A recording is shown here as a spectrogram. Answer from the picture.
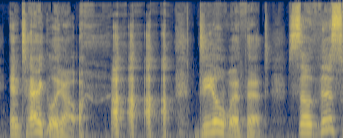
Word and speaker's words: intaglio: know the UK say intalo they don't pronounce the G I live in Ohio in a cornfield so I say Ino deal with it so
